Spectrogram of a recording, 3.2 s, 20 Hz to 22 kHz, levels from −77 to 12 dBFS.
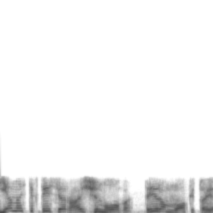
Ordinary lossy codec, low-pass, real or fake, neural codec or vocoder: AAC, 16 kbps; 7.2 kHz; real; none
